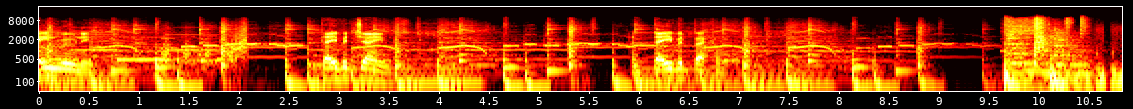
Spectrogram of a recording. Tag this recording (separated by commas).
Music, Speech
